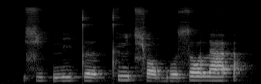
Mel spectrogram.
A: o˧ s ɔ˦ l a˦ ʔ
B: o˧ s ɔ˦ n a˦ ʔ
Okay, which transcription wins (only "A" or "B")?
A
